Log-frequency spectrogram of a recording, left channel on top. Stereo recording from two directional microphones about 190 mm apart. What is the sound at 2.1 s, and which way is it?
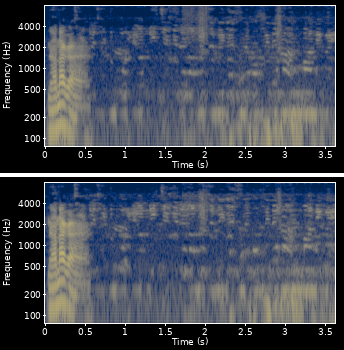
Music, 60° left (ahead or behind).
